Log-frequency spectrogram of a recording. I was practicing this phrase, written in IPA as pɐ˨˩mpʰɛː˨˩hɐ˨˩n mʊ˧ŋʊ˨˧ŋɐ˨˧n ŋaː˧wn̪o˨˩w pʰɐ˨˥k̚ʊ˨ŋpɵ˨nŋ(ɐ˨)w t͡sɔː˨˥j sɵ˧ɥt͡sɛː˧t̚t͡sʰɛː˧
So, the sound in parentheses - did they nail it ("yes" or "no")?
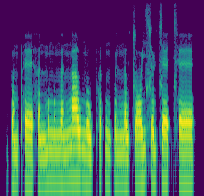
yes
